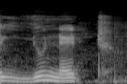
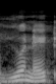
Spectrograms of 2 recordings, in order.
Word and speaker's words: unit: The U in unit is a consonant sound because it sounds like that. Unit. No doubt, writing with the vowel sound, but the pronunciation and the sound, it's a consonant.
